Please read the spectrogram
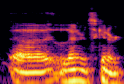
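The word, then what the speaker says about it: Lynyrd Skynyrd: Leonard Skinner, pronounced.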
